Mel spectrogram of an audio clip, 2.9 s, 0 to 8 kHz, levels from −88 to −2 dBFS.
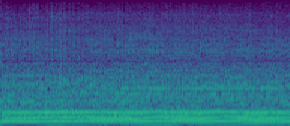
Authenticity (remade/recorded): remade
